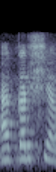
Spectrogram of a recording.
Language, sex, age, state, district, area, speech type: Marathi, female, 18-30, Maharashtra, Amravati, urban, read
